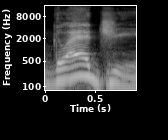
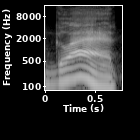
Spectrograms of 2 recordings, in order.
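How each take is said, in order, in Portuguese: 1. O D final é pronunciado com força. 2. O D final é quase não pronunciado, bem sutil. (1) "eu não falo glad" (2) "o D no final, ele quase não é pronunciado, é sutil"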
